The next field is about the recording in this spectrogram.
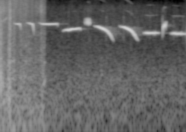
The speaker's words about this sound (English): As the anchors are coming up, because the ship's only a couple minutes away, a sparrow comes flitting back into the window.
